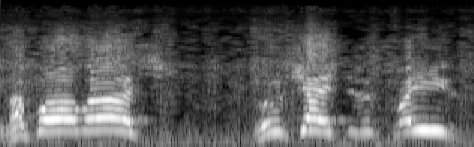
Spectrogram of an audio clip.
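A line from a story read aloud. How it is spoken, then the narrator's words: Shouted. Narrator (Russian): крикнул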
